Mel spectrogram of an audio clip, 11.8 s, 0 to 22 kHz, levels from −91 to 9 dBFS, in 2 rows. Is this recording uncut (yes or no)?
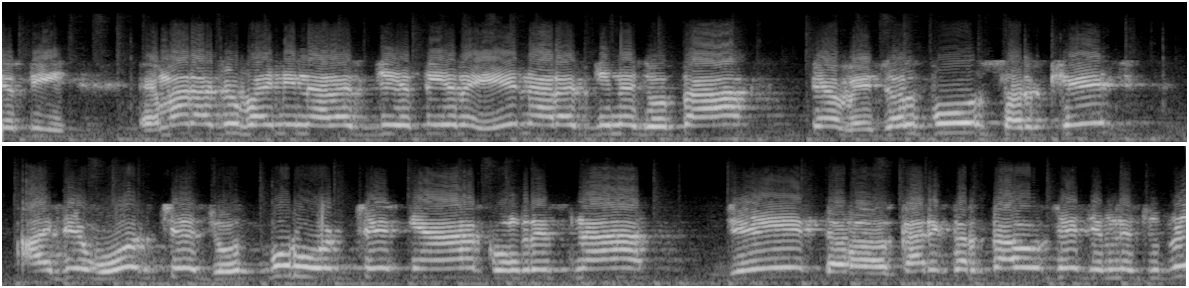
yes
